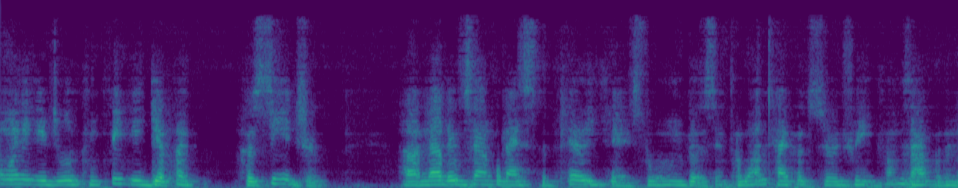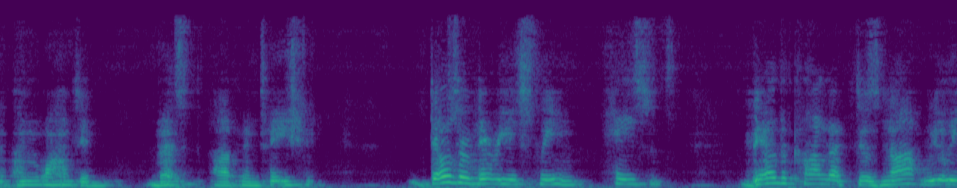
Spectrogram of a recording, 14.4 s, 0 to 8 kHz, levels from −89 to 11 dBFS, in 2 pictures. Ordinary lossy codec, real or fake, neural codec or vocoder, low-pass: AAC, 32 kbps; fake; codec, 24 kHz, 1 kbps, SNAC; 7.2 kHz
